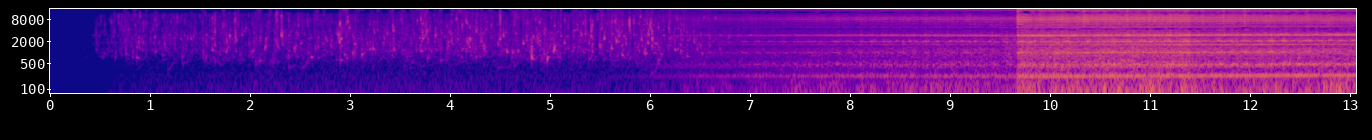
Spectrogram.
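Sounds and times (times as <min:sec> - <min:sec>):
faint trickling water: 0:00.4 - 0:07.0
low hum with high whine: 0:06.4 - 0:13.0.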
